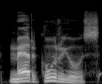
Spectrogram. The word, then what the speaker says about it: Mercurius: you and that is the messenger himself mercury mercurius in Latin and In classical attic his name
